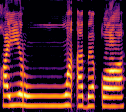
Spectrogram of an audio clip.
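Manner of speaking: خیر و ابقا with the nun merged into the waw, nasalised and doubled; slow recitation of خیر و ابقا with ghunna; nasal merge demo. Shown as a demonstration. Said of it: "تنوین کو واو میں داخل کر کے غنہ کے ساتھ".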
